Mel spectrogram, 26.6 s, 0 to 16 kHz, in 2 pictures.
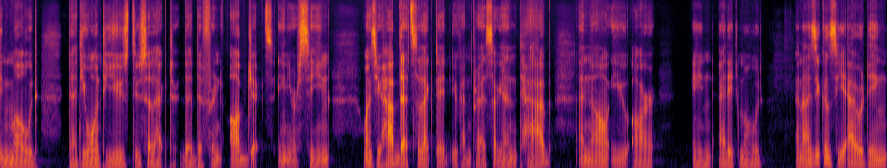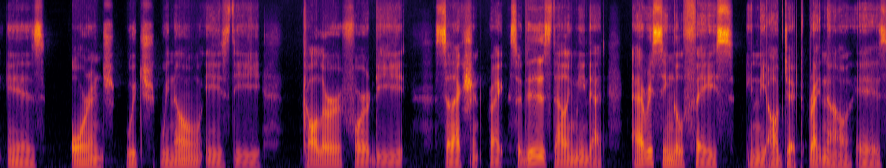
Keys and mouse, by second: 8.0 Tab, 25.3-26.5 middle drag.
